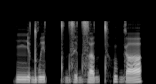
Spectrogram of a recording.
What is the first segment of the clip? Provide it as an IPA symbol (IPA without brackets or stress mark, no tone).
ɲ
